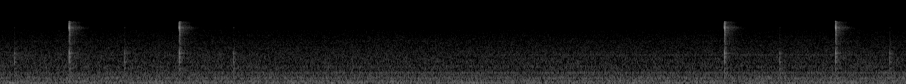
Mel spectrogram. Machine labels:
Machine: valve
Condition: normal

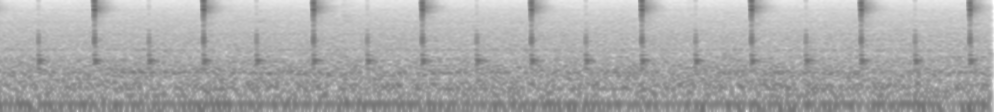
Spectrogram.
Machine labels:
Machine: valve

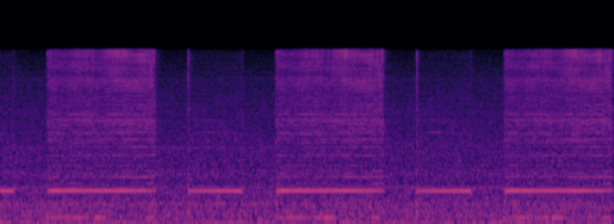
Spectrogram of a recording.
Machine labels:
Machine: slide rail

